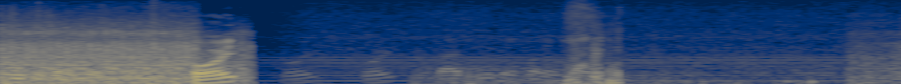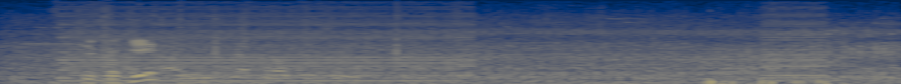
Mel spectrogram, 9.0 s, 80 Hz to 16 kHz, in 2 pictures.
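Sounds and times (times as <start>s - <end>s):
steady street traffic rumble of passing vehicles: 0.0s - 1.1s, 4.3s - 9.0s
speech: 1.0s - 1.3s, 4.9s - 6.2s.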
